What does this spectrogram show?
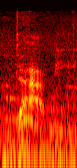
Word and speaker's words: Dhabi: Another stop in Abu Dhabi, which is spelled D-H, not D-A-B-I, Dhabi.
